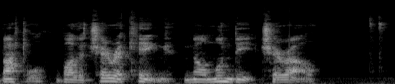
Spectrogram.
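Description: At 2.89 s the speech has a block of digital silence lasting 5 ms. The samples drop straight to silence and back with no fade, so it is heard as a brief tick or dip rather than as silence.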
